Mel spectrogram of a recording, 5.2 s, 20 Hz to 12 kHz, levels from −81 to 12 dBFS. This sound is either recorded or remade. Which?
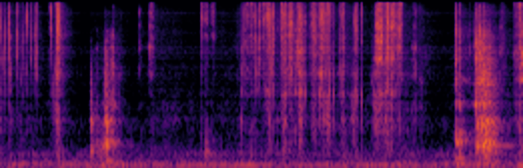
remade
